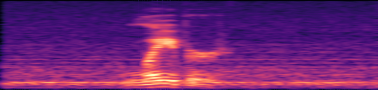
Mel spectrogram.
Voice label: "labour", IPA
